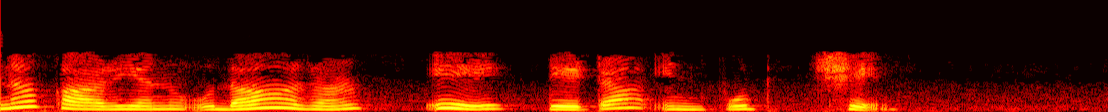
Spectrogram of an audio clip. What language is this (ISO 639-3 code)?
guj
